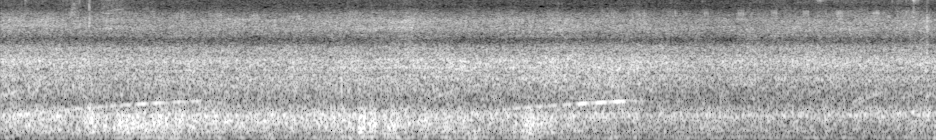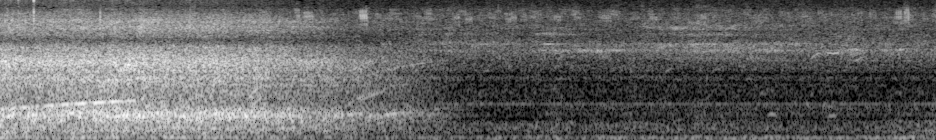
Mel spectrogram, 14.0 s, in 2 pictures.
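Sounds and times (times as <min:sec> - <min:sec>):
train rolling past: 0:00.0 - 0:11.0
faint rising whines: 0:00.0 - 0:12.6.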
